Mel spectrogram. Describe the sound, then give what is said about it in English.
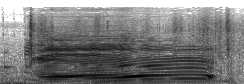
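A single long, loud cow moo, holding a steady low tone for about two seconds before trailing off, with no other sounds around it. “a state senator is arrested. It involves cows.”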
